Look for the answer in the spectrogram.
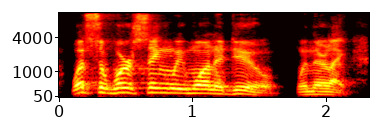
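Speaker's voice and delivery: usual speaking voice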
